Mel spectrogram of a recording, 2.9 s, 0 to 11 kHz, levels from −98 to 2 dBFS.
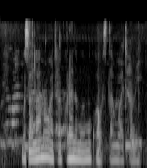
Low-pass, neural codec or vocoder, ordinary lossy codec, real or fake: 7.2 kHz; none; none; real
